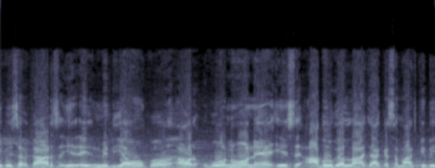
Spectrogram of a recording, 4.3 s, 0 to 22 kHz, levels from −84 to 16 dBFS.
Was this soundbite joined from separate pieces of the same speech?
no; 0 cuts

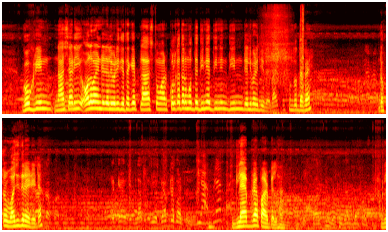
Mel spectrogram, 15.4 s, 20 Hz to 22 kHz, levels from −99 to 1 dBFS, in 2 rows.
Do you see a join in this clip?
yes; 1 cut; at 5.3 s

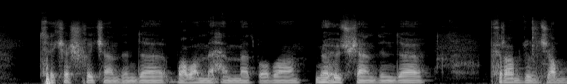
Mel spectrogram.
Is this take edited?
yes; 1 cut; at 3.1 s

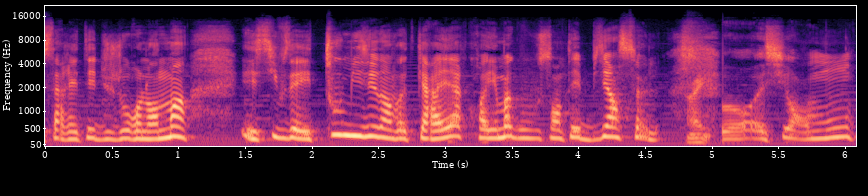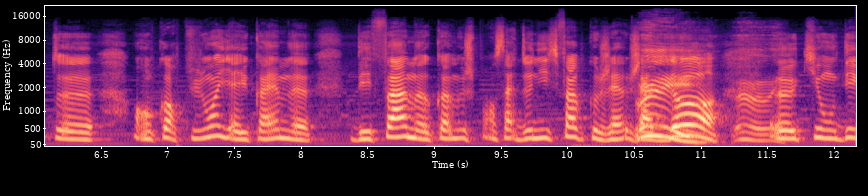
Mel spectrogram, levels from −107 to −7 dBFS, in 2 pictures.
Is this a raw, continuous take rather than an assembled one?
no; 1 cut; at 5.0 s

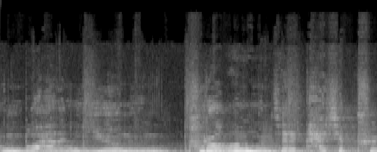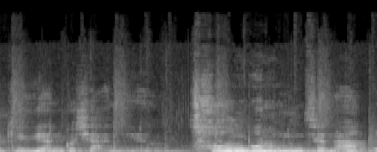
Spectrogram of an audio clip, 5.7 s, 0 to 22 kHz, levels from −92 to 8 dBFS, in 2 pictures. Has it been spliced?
no; 0 cuts

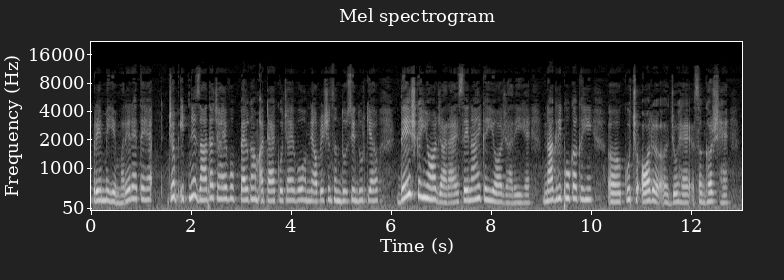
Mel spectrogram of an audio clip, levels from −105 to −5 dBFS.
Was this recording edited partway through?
yes; 1 cut; at 1.2 s

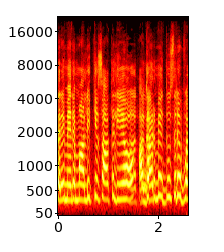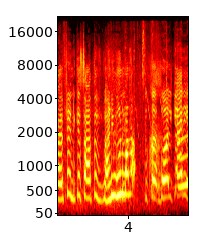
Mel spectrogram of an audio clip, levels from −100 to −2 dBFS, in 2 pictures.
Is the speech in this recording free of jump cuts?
yes; 0 cuts

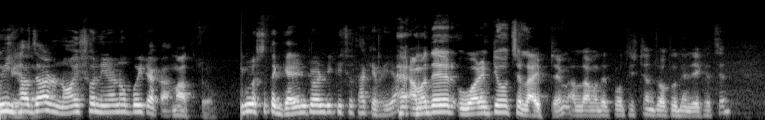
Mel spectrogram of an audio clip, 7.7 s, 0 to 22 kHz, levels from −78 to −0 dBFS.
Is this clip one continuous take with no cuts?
no; 1 cut; at 2.4 s

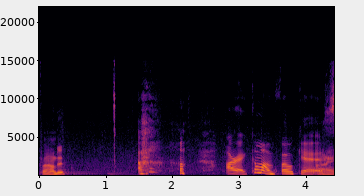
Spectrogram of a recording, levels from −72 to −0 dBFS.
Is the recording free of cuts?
yes; 0 cuts

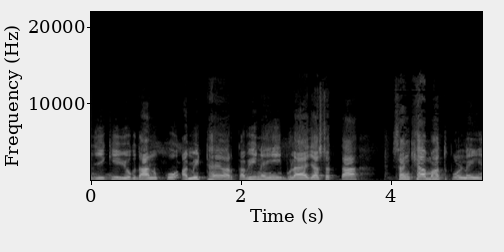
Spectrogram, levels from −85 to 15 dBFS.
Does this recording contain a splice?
yes; 1 cut; at 3.9 s

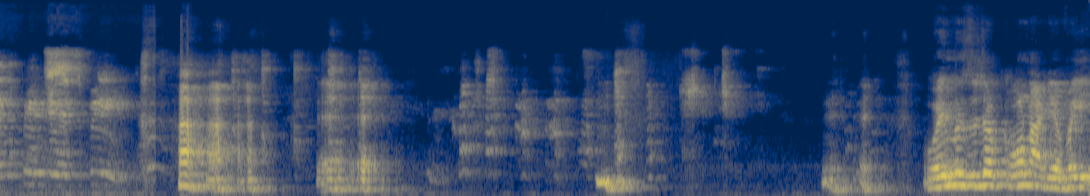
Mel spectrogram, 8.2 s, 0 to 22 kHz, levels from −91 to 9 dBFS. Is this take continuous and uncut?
yes; 0 cuts

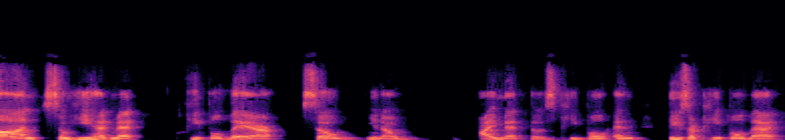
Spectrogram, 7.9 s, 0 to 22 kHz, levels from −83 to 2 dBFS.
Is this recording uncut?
yes; 0 cuts

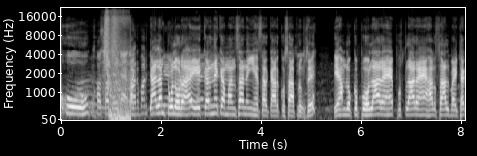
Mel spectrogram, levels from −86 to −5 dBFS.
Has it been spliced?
yes; 1 cut; at 1.4 s

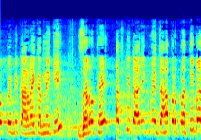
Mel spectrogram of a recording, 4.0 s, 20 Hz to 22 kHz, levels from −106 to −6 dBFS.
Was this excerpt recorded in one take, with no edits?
no; 1 cut; at 2.3 s

